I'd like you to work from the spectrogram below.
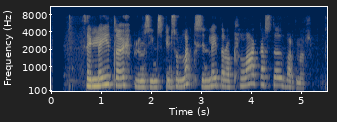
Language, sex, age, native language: Icelandic, female, 12, Icelandic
